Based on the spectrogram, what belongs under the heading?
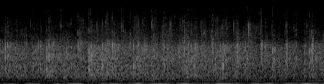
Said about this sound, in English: Everybody, that's a good place for a clap, right?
